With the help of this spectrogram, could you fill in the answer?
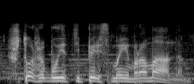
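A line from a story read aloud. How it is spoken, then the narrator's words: Exclaiming. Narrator (Russian): Джойс воскликнул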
